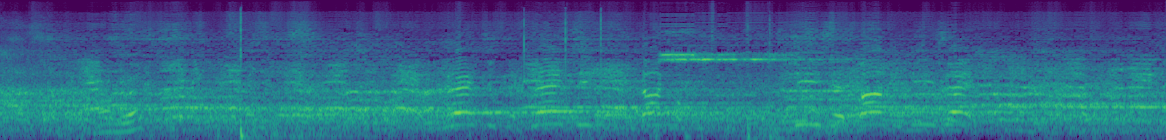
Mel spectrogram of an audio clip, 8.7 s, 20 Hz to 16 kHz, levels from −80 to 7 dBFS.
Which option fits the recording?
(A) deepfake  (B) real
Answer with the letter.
A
